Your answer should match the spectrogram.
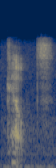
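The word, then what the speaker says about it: Celt: s okay good try it's actually pronounced kelt so it's a hard C okay try again try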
